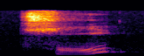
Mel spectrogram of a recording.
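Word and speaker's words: 其: sitting on a stand pronounced second tone chi chi perhaps because of its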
